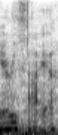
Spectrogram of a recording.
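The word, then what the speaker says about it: Erysia: Erisaya. But before you had me do like a... That is just how I pronounce it.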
